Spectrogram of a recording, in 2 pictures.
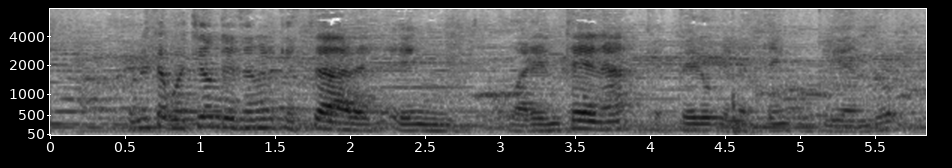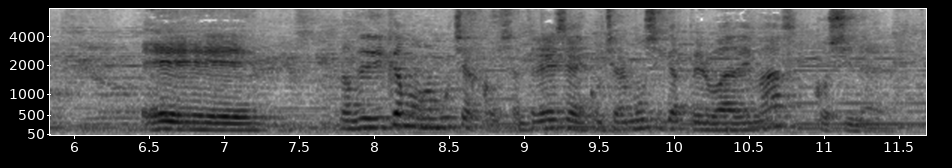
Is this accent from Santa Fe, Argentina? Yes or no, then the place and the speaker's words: yes; Rosario, Santa Fe, Argentina; rosarino, cantante.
